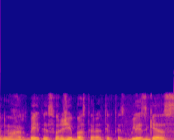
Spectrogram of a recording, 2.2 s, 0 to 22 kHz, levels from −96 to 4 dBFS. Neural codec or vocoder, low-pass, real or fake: codec, 16 kHz, 16 kbps, FunCodec, trained on LibriTTS, 50 frames a second; 7.2 kHz; fake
